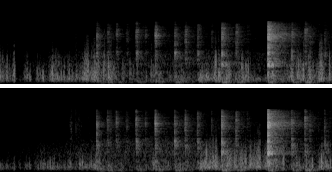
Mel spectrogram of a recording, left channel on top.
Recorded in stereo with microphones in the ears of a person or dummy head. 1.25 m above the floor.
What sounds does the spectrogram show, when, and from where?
1.0 s typing on a keyboard: 15° right (ahead or behind), 0.5 m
